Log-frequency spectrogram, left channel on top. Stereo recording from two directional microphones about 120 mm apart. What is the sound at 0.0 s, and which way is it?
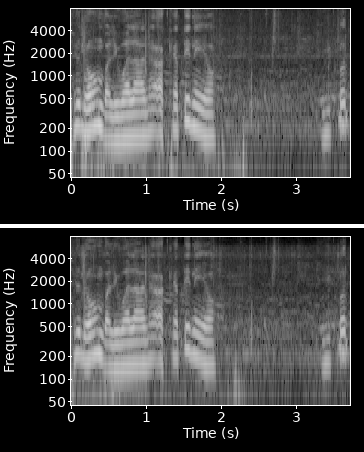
Speech, 40° left (ahead or behind).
